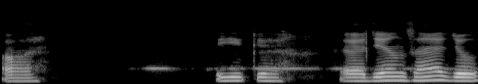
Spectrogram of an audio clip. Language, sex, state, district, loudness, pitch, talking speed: Hindi, female, Uttar Pradesh, Deoria, -23 LUFS, 180 Hz, 75 wpm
